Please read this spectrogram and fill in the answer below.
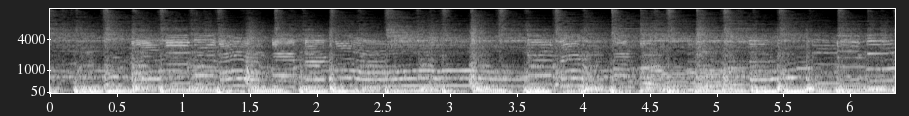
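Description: Live blues band playing an instrumental passage: an electric guitar lead with bent notes over bass, rhythm guitar and a steady drum beat.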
